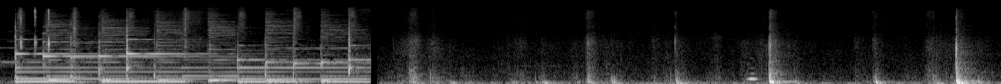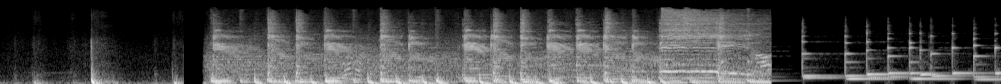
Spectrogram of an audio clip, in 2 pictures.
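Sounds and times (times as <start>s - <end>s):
music: 0.0s - 3.7s, 12.0s - 20.0s
knocks and thumps: 4.0s - 11.9s.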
